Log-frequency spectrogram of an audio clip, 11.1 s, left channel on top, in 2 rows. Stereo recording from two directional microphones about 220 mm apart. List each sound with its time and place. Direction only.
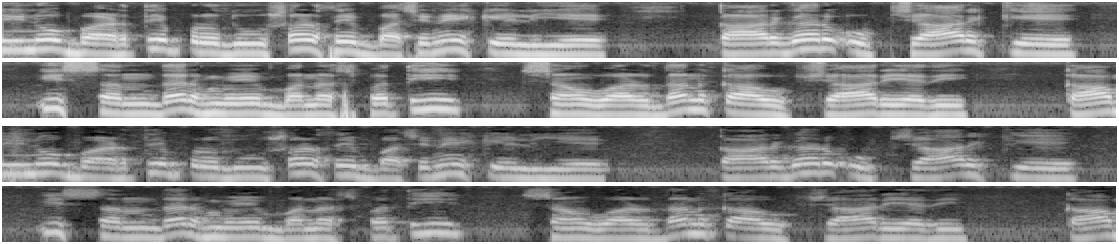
0.1 s speech: 25° left (ahead or behind)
